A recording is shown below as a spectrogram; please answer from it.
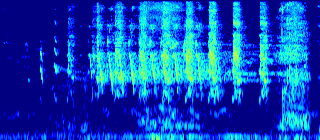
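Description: A bird calling in a quick run of short, high notes, about six a second, starting about a second in and lasting a couple of seconds.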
